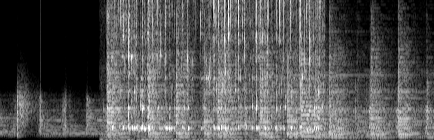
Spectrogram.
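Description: Background music: a few soft, separate plucked-sounding notes, then a fuller, denser arrangement comes in about a second in.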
